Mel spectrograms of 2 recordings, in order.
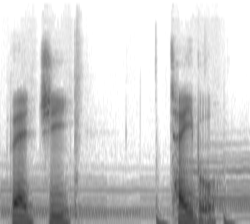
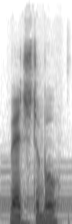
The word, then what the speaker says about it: vegetable: schwa sound for example vegetable veg instead of veggie table vegetable so after all this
